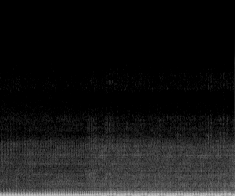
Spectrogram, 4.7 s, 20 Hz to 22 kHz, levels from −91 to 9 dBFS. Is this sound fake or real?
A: real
